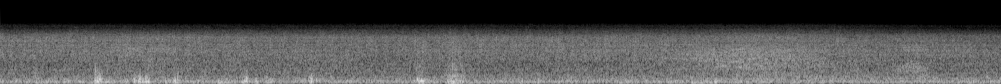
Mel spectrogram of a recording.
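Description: Steady rushing noise from a vehicle driving on a rain-wet road: tyre spray and wind. Irregular low thumps come through in the first half.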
